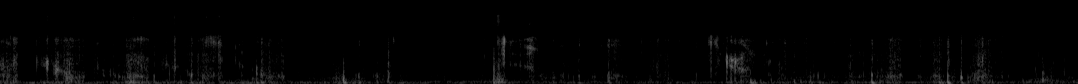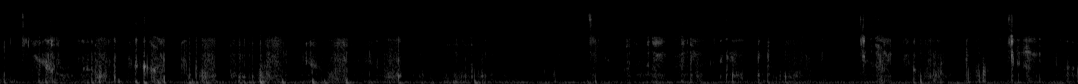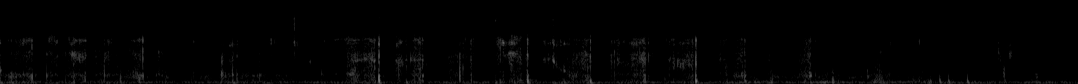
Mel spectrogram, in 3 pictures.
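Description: Blended ice being crunched and chewed close to the microphone: a steady run of crisp, irregular crunches.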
